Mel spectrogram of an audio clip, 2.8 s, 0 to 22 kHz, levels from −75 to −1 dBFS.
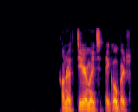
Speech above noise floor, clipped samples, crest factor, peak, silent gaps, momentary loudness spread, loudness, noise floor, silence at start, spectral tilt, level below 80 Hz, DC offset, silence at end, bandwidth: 69 dB; under 0.1%; 20 dB; -2 dBFS; none; 5 LU; -18 LUFS; -88 dBFS; 1.25 s; -4.5 dB/octave; -54 dBFS; under 0.1%; 0.15 s; 8 kHz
